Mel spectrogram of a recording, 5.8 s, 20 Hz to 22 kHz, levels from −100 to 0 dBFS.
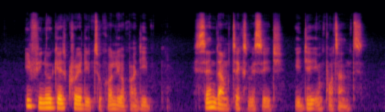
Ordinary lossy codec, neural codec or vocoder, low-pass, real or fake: none; none; 14.4 kHz; real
